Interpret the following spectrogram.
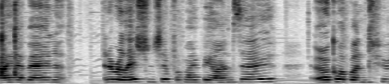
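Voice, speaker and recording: A woman with an American accent, clear music in the background. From Ohio, USA. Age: 20s. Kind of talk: casual talk to camera. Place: home room. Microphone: phone near.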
